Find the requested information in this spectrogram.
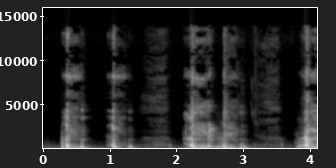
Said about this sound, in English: My bad, y'all. Ooh, we're here coughing up a lung.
